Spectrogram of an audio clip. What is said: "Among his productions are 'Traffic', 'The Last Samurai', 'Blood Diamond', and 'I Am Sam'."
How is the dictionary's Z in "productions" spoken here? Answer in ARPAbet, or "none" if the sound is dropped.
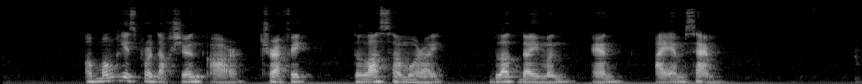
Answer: none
